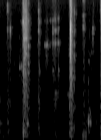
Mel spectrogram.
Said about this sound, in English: Take a sip. Take sip. Sip it.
